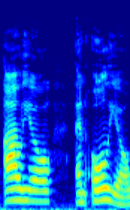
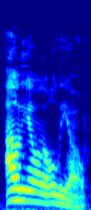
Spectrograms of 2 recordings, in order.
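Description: First: The middle vowel is sounded as a separate word. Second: The middle vowel is slurred into the surrounding words. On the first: "it is alio and olio" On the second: "you sort of slur them, it slides together, it elides in"

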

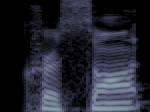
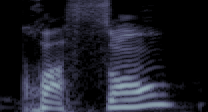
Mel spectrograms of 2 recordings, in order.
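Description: First: The word is said with an American accent. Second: The word is said with a French accent. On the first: "that's what everyone here says" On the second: "In French, this is going to be croissant"

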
